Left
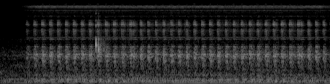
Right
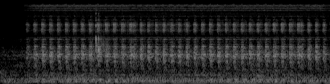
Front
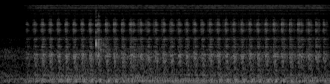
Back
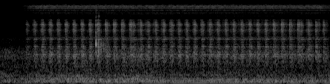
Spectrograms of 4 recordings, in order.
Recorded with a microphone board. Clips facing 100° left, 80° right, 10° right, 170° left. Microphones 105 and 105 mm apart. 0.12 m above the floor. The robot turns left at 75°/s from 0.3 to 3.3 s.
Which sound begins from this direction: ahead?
A finger snap, at 0.9 s.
